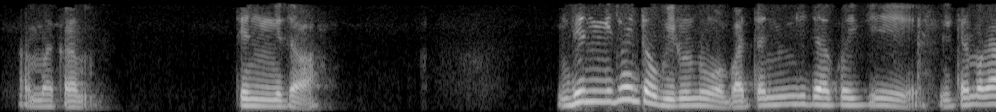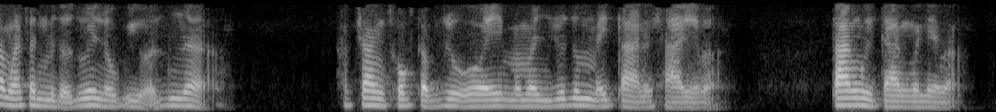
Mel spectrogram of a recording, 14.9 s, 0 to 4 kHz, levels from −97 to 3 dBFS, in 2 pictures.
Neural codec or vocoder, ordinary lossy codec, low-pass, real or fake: none; MP3, 32 kbps; 3.6 kHz; real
